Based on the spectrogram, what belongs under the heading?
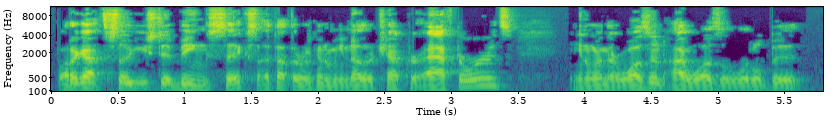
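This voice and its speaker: Guy with a stuffy nose chatting about games, rambly n halting, kinda casual vlog talk. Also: mid-range voice, expressive, darkish tone. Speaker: gaming video creator.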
